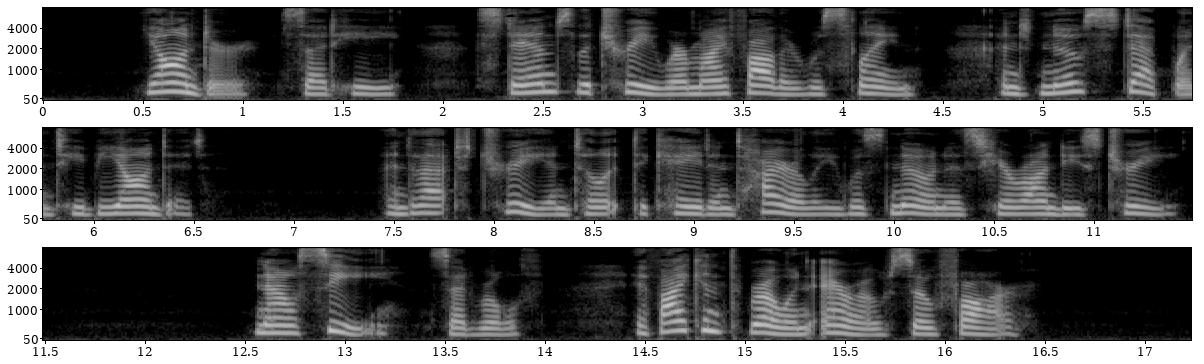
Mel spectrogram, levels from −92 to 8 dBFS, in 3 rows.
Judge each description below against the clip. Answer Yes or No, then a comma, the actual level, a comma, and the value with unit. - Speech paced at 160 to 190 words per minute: No, average, 145 wpm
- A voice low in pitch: No, high, 215 Hz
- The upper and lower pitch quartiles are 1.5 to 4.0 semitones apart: Yes, average, 3.3 semitones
